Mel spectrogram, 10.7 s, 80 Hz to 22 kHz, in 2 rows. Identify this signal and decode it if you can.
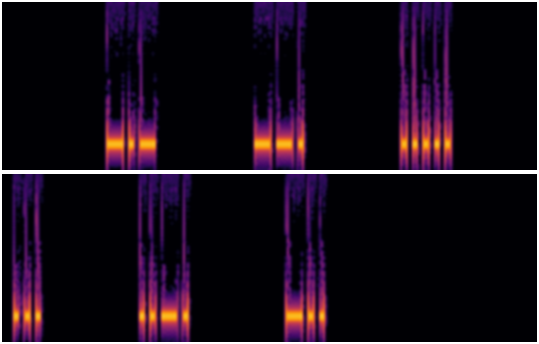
Morse code, heard as a keyed tone, about 22 wpm, spaced as for 8 wpm, 700 Hz. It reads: KG5SFD
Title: USA Call Signs - 6 Characters - 6x Character Spacing - 22wpm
